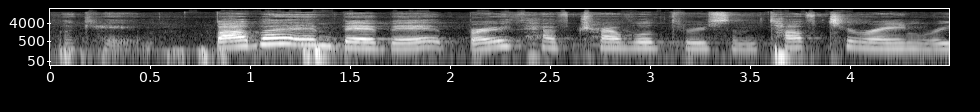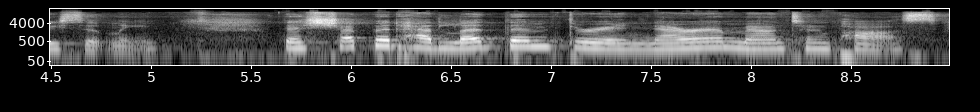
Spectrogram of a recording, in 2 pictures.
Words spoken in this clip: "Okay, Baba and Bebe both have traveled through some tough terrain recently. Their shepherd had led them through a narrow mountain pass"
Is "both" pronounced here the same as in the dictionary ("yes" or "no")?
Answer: yes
